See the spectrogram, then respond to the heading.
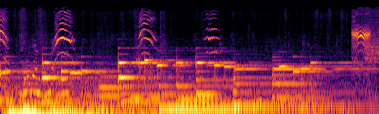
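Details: Newborn kitten at a Vietnamese vet clinic, just after delivery, with stitches mentioned on the mother: three thin, high, rising-and-falling mews over loud background music, its first cries.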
